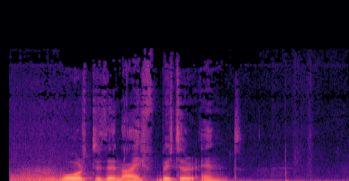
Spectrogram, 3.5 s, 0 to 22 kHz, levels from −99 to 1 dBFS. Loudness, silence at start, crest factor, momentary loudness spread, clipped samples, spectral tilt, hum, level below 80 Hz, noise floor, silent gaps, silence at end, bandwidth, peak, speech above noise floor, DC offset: -27 LUFS; 0.1 s; 20 dB; 14 LU; under 0.1%; -7.5 dB/octave; none; -54 dBFS; -56 dBFS; none; 0.6 s; 15.5 kHz; -8 dBFS; 30 dB; under 0.1%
